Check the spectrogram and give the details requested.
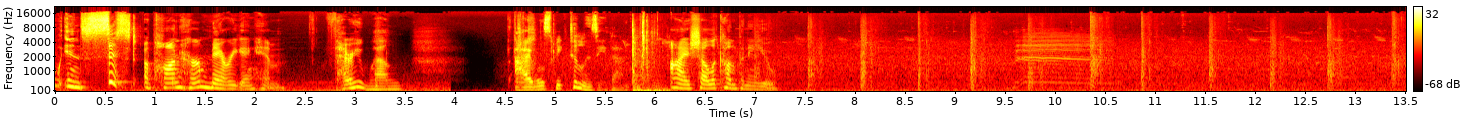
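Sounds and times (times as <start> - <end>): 
speech: 0.1 - 3.8, 4.6 - 7.6
footsteps pacing in mud: 6.6 - 13.5
wavering bleat-like call: 9.6 - 10.7.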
